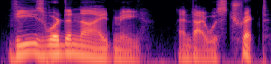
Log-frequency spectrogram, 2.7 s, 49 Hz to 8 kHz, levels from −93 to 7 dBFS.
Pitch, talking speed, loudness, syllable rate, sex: 95 Hz, 175 wpm, -19 LUFS, 5.4 syllables/s, male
